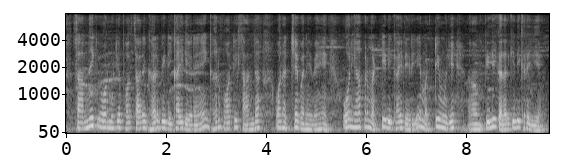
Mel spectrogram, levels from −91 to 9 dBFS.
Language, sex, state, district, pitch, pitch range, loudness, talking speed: Hindi, male, Maharashtra, Chandrapur, 150 Hz, 125-165 Hz, -16 LUFS, 225 wpm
